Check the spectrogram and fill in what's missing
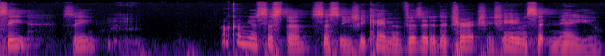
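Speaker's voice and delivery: the devil, murmured low and quiet; devil's hushed voice. Acted. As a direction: tempt softly, as a sly devil. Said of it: "and the devil says".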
